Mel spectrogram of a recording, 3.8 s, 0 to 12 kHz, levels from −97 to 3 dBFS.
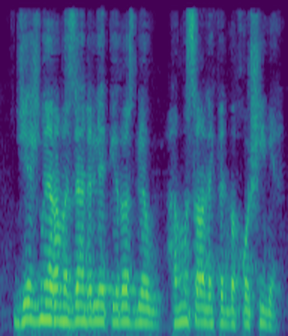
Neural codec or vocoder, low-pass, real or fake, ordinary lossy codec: codec, 44.1 kHz, 3.4 kbps, Pupu-Codec; 10.8 kHz; fake; AAC, 32 kbps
